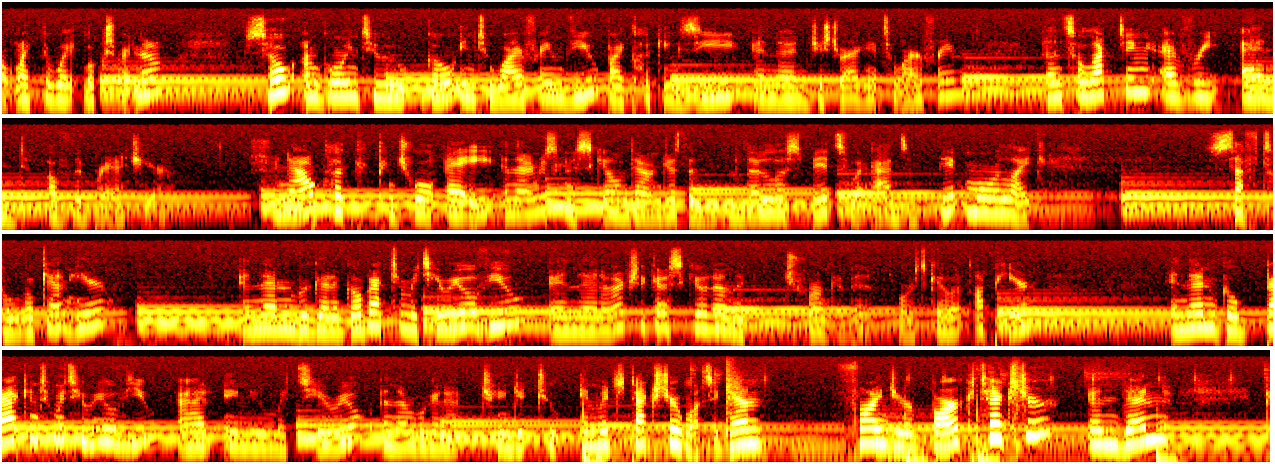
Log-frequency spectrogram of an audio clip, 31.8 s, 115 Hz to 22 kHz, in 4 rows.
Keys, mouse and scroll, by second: 0.4 click, 0.6 scroll up 1, 0.6-1.2 middle drag, 1.2 scroll up 2, 1.4 middle click, 1.7 Tab, 1.8-2.3 scroll down 1, 2.3 click, 4.6 z, 5.2-6.5 middle drag, 6.5 shift+click, 7.5 middle click, 8.1 click, 9.1 middle click, 9.6 scroll down 2, 9.8-11.1 middle drag, 11.1 ctrl+a, 12.5 Tab, 12.8 click, 12.9-14.5 middle drag, 14.5 z, 14.6-15.3 middle drag, 15.3 scroll up 5, 15.5-15.9 middle drag, 15.9 scroll down 3, 16.1-16.6 middle drag, 16.6-18.5 scroll down 2, 18.5 click, 18.7-19.6 middle drag, 19.6 click, 19.7 Tab, 19.8 middle click, 20.3 click, 20.7 ctrl+a, 21.5 Tab, 21.8 click, 21.9-23.0 middle drag, 23.0-23.8 scroll up 3, 23.9 click, 25.8-30.4 drag, 30.6 scroll up 1, 30.7-31.7 middle drag.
